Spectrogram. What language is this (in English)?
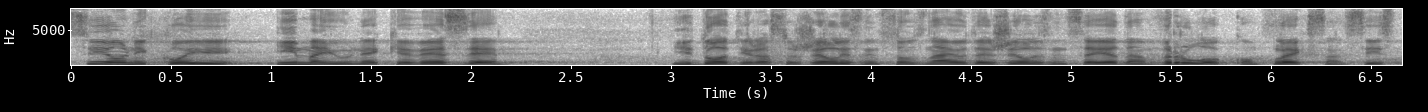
Serbian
